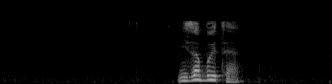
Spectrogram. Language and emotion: Russian, neutral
